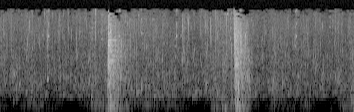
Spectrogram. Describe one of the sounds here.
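A pickaxe strikes rock with sharp clinks.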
